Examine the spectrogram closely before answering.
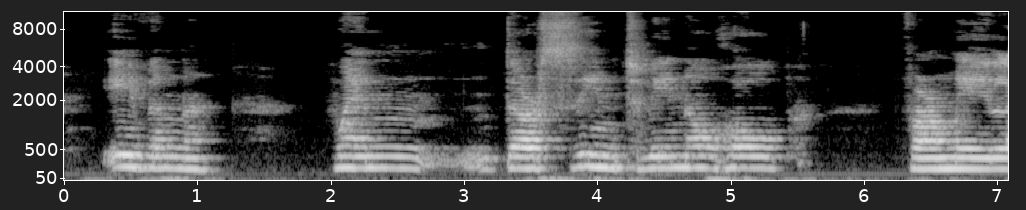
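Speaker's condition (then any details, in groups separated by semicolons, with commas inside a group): Traumatic brain injury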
